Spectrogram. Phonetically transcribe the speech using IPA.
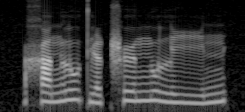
x a˧˥ n l u˥˩ t̪ j ɛ˩ ʈ͡ʂʰ ɻ̩˥ n̪ u˥˩ l i˨˩˦ n

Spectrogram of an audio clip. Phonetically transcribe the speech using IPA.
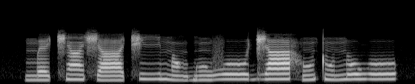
m ɛ˨ t͡ʃ ã˧ ʃ aː˨ t͡ʃ iː˧ n ɔ̃˨ ɡ͡b ũ˨ v oː˧ d͡ʒ aː˦ h ũ˨˦ t ũ˧ n o˦ w o˦

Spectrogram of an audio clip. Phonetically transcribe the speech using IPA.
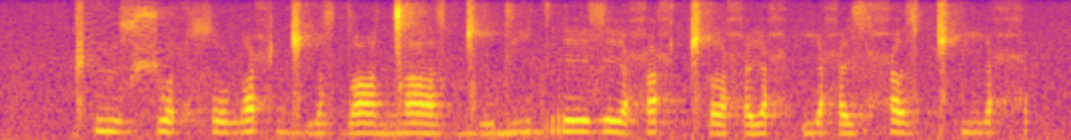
ǁʰ ʉː˨ z ʃ o˨ ħ sˤ u˨ ðˤ ɨ˦ ħ ɡ͡ǁ i˨ z dˤ eː˨ ŋ͡ǀ aː˨ z ɡ͡ǀ u˨ d j i˦ d r eː˦ z eː˨ ħ ɐ˦ ħ ǁʰ ɐː˨ ħ eː˦˨ ħ ʔ iː˨ ħ e˦ z ħ ɐ˦˨ z ǁʰ i˦ ħ

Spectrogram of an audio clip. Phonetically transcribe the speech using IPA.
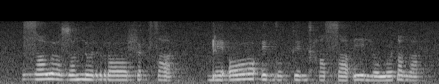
zˤ e w ʊː zˤ ʊ n ʊː r ɔː f ɛ k sˤ e | ɖ e ʔ ɔː ʔ e ɡ ʊː k ɪ ɡ h a sˤ ɪ ʔ iː n o w ʊ ɗ ɪ ðˤ ɪ

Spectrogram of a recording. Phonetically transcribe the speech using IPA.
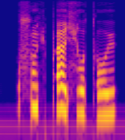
s õ˦˥ ç pʼ æ˥˩ ɕ o˥˩ tʼ o˦˥ y̯

